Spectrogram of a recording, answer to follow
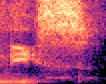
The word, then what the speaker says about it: Nice: Shout out to you for knowing it's Nice. Yeah, it's like the one Way to thing be. I've ever pronounced correctly ever.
